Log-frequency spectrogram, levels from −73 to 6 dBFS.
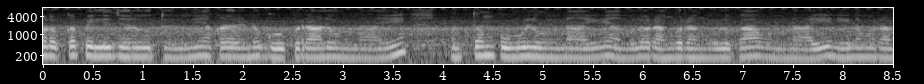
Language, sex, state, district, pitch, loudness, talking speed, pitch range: Telugu, female, Andhra Pradesh, Guntur, 180 Hz, -18 LUFS, 135 wpm, 175-190 Hz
